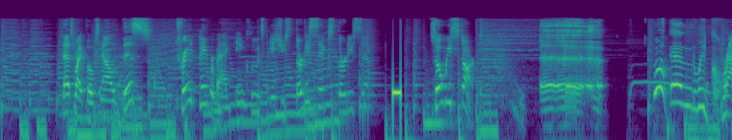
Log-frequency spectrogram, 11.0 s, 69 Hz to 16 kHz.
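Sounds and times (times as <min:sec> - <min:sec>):
speech: 0:00.9 - 0:05.7, 0:06.4 - 0:07.4, 0:08.2 - 0:09.0, 0:10.0 - 0:10.9
loud drawn-out burp: 0:08.1 - 0:09.1.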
